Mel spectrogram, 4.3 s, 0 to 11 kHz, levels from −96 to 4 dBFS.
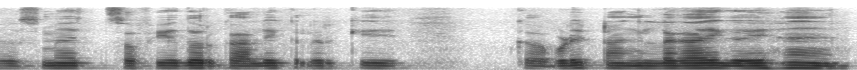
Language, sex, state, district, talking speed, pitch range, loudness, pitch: Hindi, male, Jharkhand, Deoghar, 155 wpm, 115-120 Hz, -19 LUFS, 115 Hz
